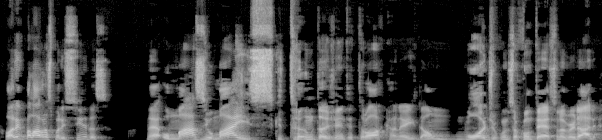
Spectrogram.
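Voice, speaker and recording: Husky-voiced Brazilian man teaching grammar. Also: mid-range voice, normal speed. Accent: Brazilian Portuguese. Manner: lively, chatty, asks the class questions. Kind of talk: online grammar lesson.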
